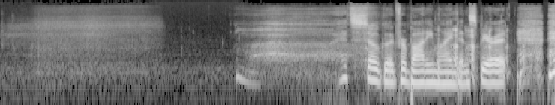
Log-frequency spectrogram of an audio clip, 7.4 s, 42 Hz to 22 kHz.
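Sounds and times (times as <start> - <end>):
deep breath: 0.0 - 2.3, 3.1 - 4.8
speech: 3.2 - 3.6, 4.5 - 7.3
laughter: 5.6 - 7.3.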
